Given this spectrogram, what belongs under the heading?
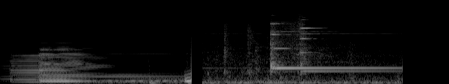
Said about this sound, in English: Oh, I hear the bell. That must be Catfish Laguna, bringing us, some croissants.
